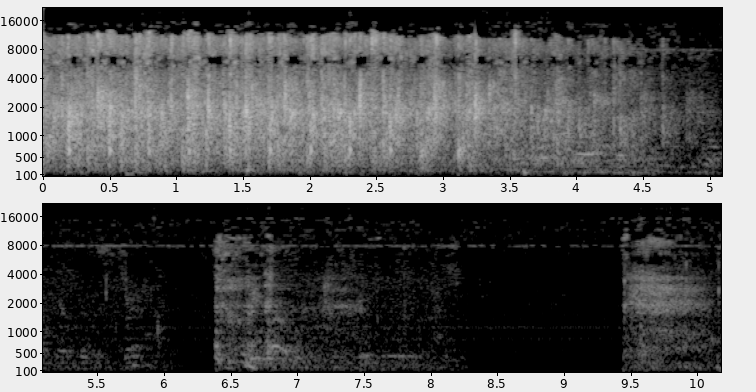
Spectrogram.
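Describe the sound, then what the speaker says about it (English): An audience at an education foundation recognition event in Palm Beach County breaks into dense, steady clapping that fades out after several seconds, leaving a quieter room with a few scattered sounds and coughs. "Let's give them a big round of applause."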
